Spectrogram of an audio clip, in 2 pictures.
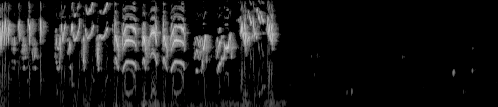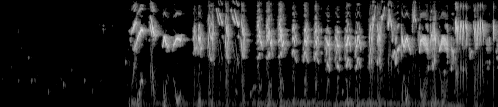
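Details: Golinha (white-throated seedeater) song for teaching and warming up young birds: a burst of fast high chirps and whistles, about seven seconds of silence, then a long, energetic run of rapid twittering notes.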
